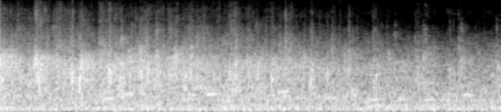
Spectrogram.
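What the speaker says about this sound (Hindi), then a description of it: "कृपया जोरदार तालियों से इनका अभिनंदन करें।" An audience at a commemorative gathering in Ahmedabad claps steadily throughout, a dense continuous applause with a faint murmur of voices underneath.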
